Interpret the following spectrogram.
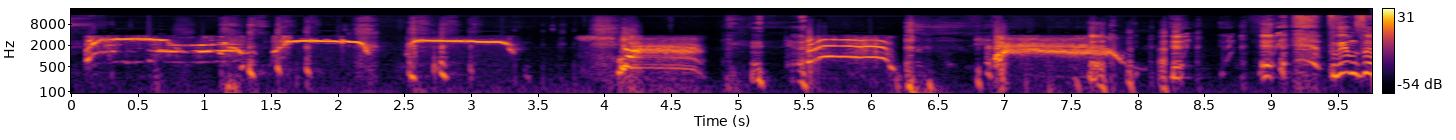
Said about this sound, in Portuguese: eu acho que tens aí, tens aí uns gritos que foram extraídos deste site. Vamos a ver, sim.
